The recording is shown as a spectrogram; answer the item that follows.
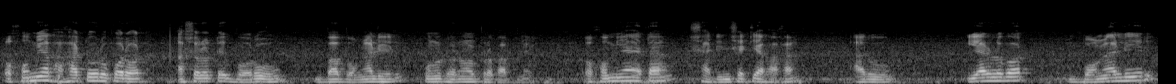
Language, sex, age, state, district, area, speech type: Assamese, male, 45-60, Assam, Nalbari, rural, spontaneous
